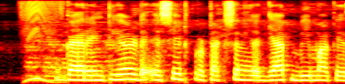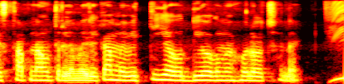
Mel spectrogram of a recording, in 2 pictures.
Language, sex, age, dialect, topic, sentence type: Maithili, male, 18-24, Angika, banking, statement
